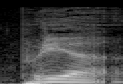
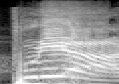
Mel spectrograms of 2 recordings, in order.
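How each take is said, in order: First: It is said softly and gently. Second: It is shouted loudly and urgently.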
